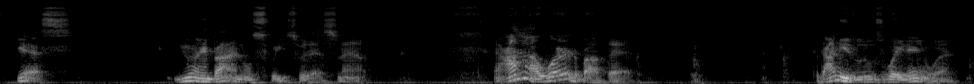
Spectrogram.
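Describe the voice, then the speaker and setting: The voice has a dark, mellow tone with vocal fry and very wide pitch swings. It moves at a fairly slow pace with long, frequent pauses and audible room echo. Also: man, medium pitch for a man. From United States. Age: 60s. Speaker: YouTuber, benefits news commentator. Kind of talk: casual vlog commentary. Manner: animated, emphatic.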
